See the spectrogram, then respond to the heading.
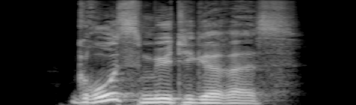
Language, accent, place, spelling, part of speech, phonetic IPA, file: German, Germany, Berlin, großmütigeres, adjective, [ˈɡʁoːsˌmyːtɪɡəʁəs], De-großmütigeres.ogg
- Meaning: strong/mixed nominative/accusative neuter singular comparative degree of großmütig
